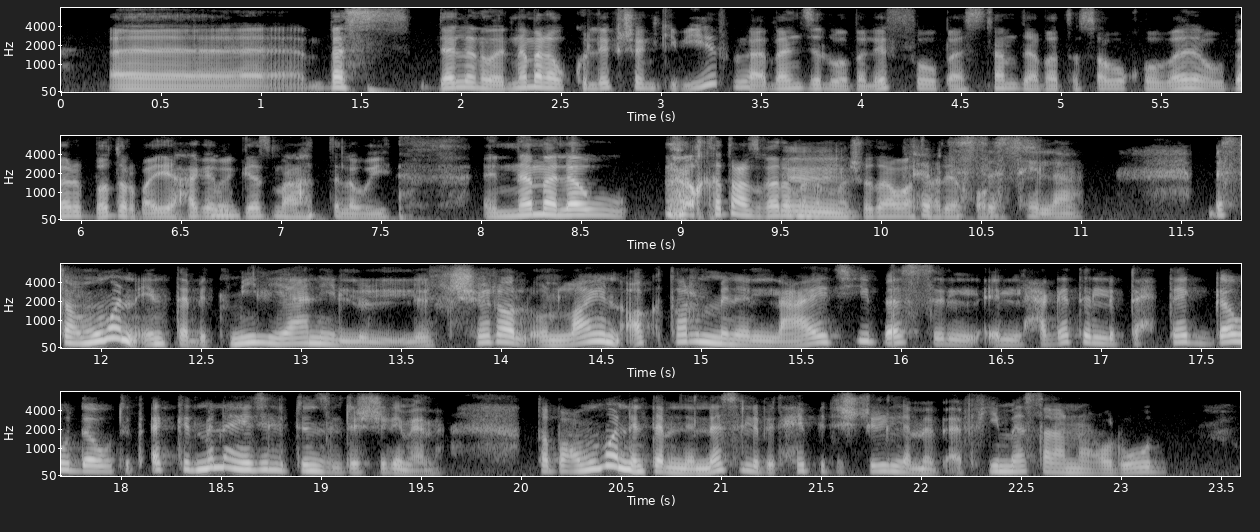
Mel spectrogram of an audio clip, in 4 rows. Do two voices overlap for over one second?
Yes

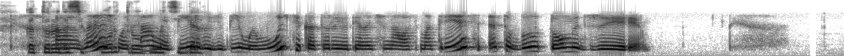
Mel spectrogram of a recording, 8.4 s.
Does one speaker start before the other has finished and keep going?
Yes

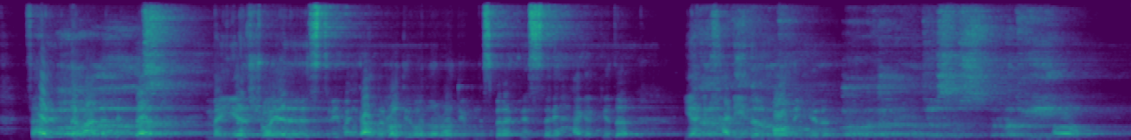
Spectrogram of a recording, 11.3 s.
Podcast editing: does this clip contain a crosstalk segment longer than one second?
Yes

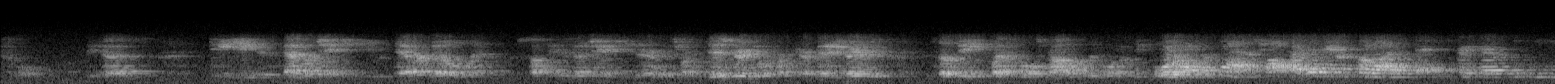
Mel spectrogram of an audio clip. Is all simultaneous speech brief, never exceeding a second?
No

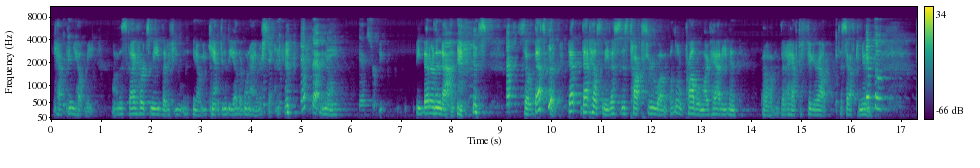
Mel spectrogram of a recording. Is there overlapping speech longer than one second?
No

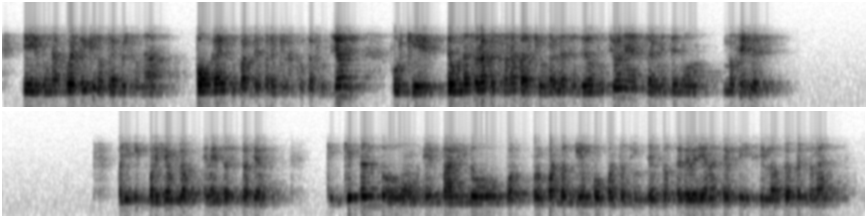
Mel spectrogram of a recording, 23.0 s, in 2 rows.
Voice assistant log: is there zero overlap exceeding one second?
Yes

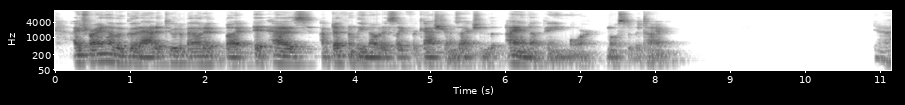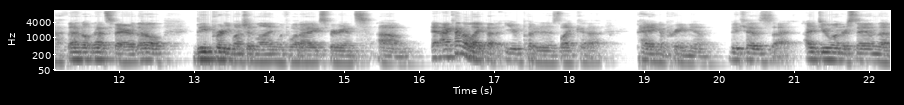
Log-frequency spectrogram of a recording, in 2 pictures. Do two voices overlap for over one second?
No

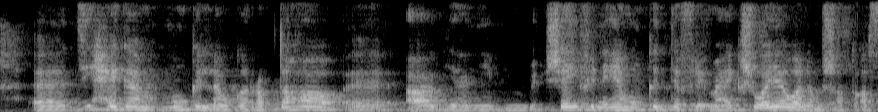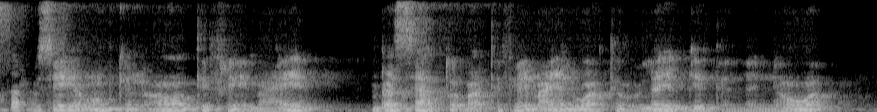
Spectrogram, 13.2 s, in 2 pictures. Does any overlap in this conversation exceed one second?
No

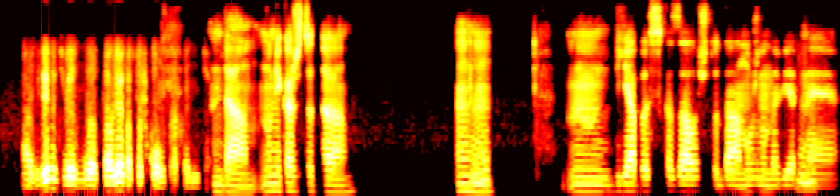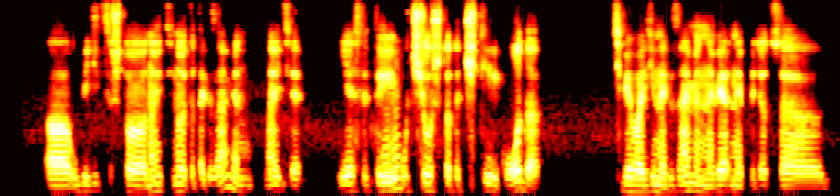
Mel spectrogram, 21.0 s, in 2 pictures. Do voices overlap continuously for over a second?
No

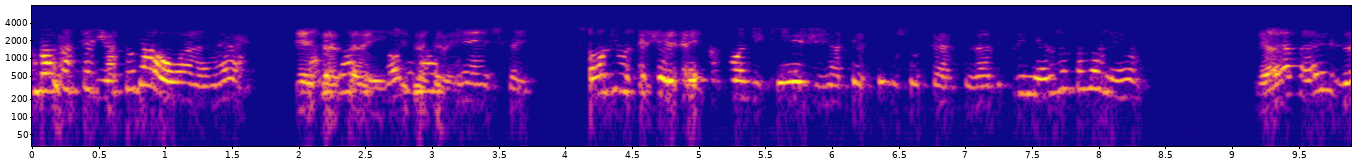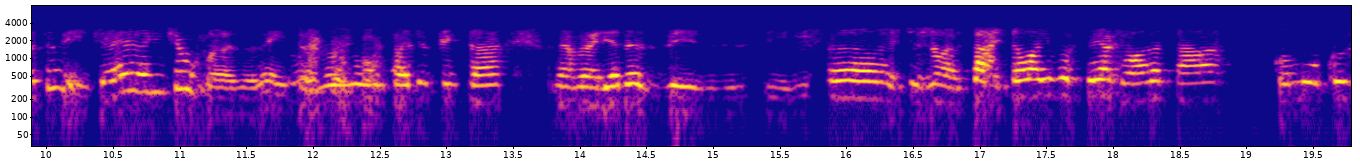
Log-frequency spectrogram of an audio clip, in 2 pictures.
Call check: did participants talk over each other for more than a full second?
Yes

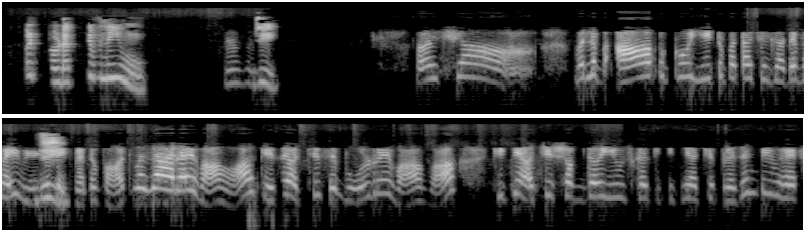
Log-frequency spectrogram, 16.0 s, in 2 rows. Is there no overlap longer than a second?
Yes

